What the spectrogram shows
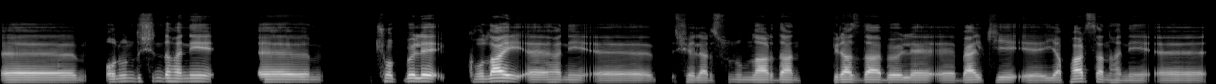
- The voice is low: Yes, low, 110 Hz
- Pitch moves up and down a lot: No, average, 2.9 semitones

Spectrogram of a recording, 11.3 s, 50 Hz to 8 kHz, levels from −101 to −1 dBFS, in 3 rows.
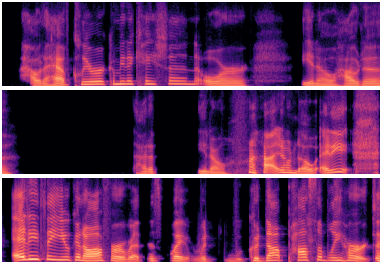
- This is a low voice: No, high, 195 Hz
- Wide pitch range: Yes, wide, 7.9 semitones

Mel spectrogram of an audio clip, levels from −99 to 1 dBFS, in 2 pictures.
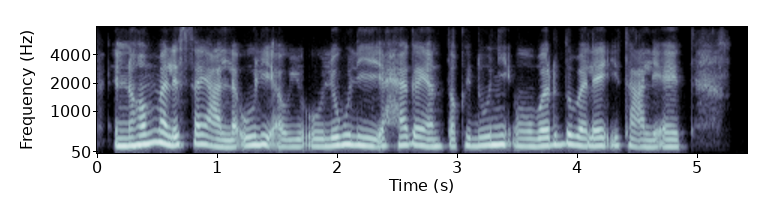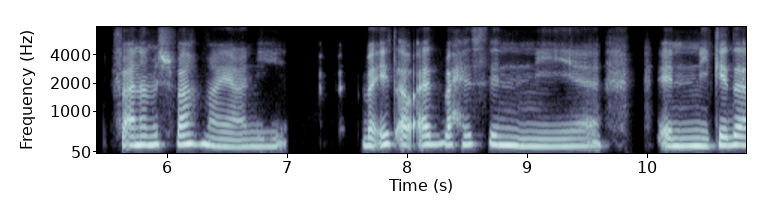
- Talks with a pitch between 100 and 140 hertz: No, high, 190 Hz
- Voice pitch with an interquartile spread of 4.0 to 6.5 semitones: No, average, 3.4 semitones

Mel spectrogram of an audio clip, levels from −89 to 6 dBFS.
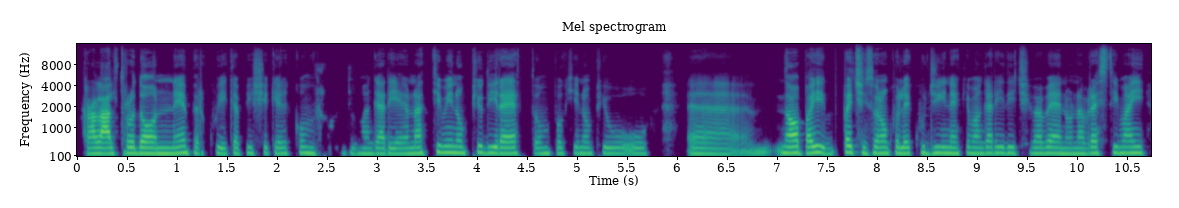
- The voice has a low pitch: No, medium, 180 Hz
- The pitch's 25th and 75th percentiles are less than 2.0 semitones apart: Yes, narrow, 1.3 semitones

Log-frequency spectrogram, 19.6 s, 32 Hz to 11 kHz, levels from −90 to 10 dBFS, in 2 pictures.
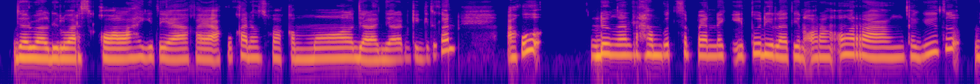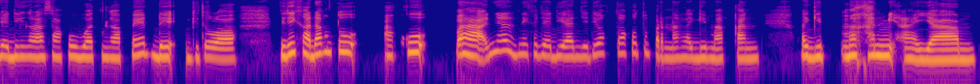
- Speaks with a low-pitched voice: No, high, 210 Hz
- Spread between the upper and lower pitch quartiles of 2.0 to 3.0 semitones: No, average, 3.6 semitones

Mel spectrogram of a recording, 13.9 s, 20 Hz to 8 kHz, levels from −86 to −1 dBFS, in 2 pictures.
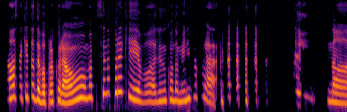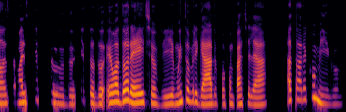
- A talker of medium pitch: No, high, 205 Hz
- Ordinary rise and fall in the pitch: No, wide, 6.3 semitones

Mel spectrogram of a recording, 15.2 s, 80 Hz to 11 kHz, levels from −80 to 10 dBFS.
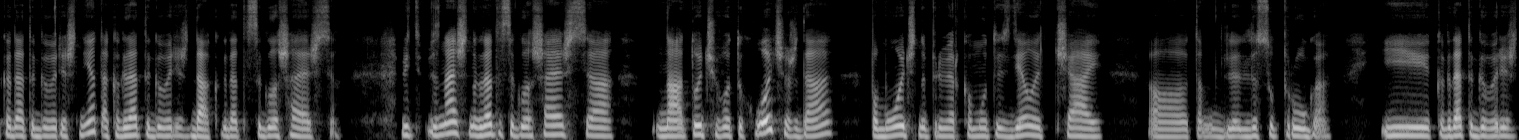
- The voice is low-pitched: No, medium, 185 Hz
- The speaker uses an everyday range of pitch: No, narrow, 1.9 semitones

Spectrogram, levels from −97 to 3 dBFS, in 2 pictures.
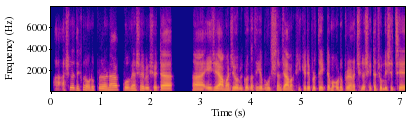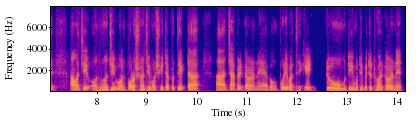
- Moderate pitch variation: No, narrow, 1.7 semitones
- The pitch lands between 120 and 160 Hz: Yes, medium, 140 Hz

